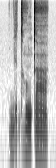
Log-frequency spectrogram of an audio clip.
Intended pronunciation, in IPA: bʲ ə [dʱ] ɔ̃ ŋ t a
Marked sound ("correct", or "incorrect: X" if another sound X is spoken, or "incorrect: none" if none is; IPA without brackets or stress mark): correct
